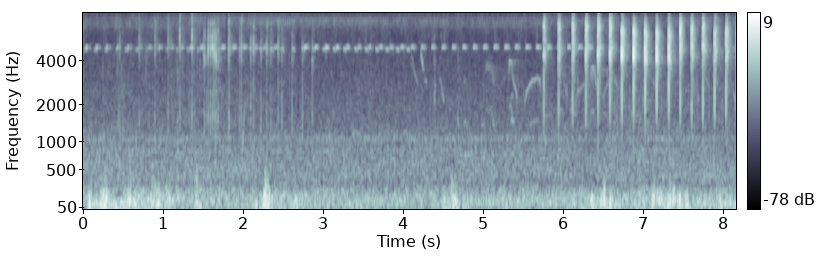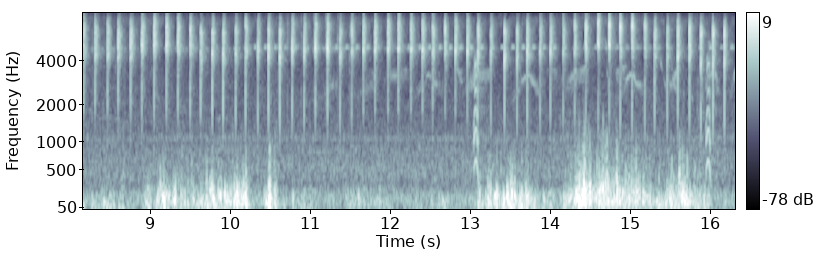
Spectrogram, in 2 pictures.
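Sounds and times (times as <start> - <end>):
white-bellied seedeater song: 0.3 - 3.1, 5.4 - 16.3.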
